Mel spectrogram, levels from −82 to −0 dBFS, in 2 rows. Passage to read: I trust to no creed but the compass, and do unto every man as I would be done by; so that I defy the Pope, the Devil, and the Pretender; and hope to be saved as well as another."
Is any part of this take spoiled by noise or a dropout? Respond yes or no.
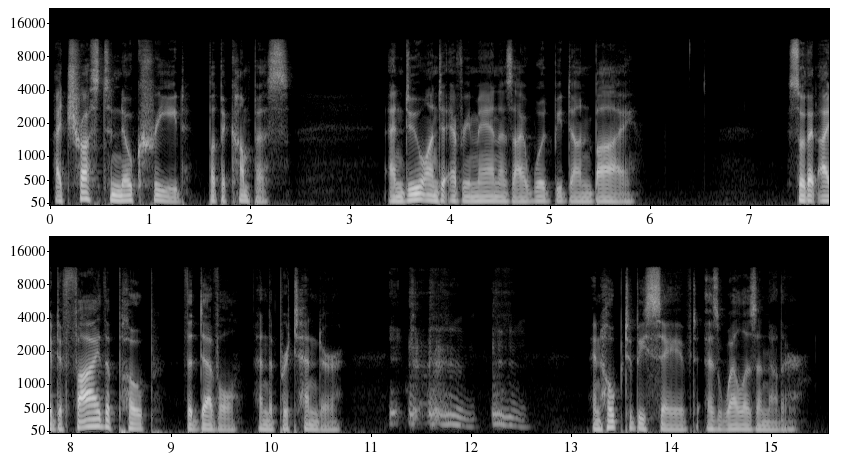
yes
